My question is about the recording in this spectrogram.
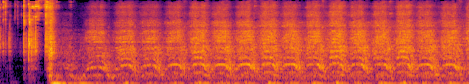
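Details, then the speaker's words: Old launch boat engine, not run for a month, cranked on its starter battery: the starter turns it over sluggishly at about four strokes a second with no firing. Owner suspects the alternator isn't charging; slow cranking, cause not confirmed. "I got a gut feeling my alternators not charging and I don't think this he is charging or that Caesar does this is my solar"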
